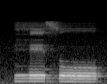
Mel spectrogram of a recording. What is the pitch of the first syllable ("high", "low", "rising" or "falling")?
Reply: high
